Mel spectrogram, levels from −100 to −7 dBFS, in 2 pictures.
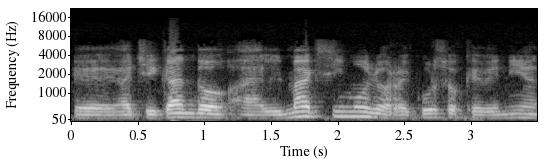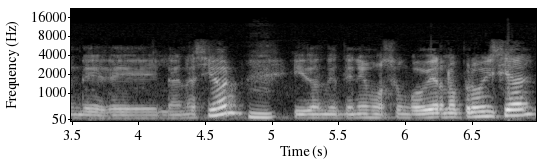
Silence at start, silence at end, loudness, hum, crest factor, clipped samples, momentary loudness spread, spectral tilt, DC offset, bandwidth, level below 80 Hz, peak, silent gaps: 0 s; 0 s; -28 LUFS; none; 16 dB; under 0.1%; 10 LU; -8 dB/octave; under 0.1%; 7.2 kHz; -66 dBFS; -12 dBFS; none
